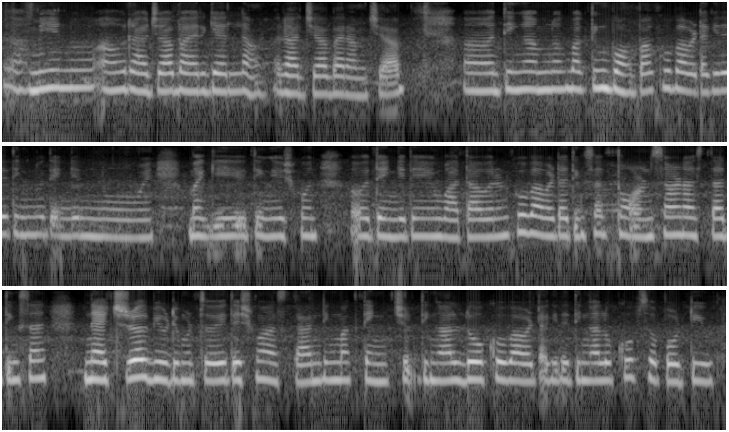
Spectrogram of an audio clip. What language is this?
Konkani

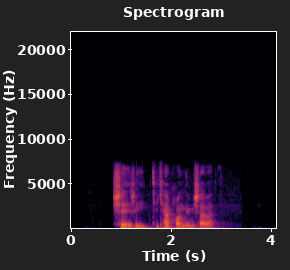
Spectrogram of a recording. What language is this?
Persian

